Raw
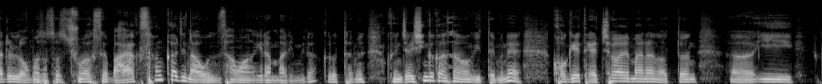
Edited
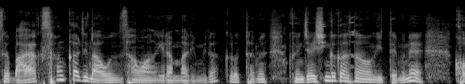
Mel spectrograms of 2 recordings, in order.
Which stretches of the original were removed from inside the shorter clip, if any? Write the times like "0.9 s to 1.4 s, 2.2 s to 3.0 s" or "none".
none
